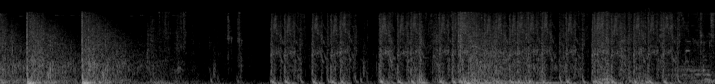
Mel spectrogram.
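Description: Assault rifle fire in Fortnite, dense rapid bursts of shots with a few short gaps, loud and close, continuing almost without pause.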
